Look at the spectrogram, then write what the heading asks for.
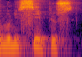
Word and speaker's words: municípios: A sílaba tônica de municípios, si, é a penúltima, ou seja, uma palavra paroxítona.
